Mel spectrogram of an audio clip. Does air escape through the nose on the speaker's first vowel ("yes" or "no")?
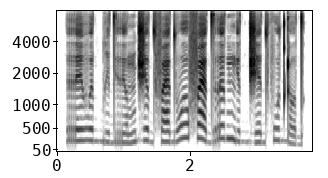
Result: no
